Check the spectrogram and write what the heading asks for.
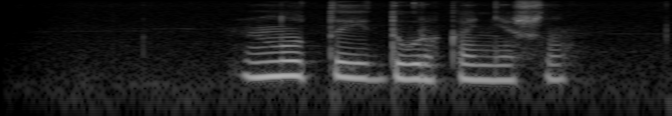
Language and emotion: Russian, angry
